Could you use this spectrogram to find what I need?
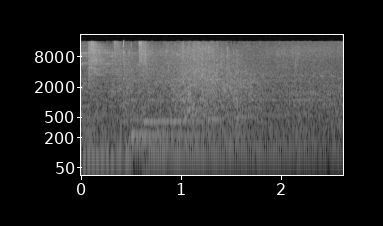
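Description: Seaside waves make a steady, rushing wash with a low hum beneath it, holding a fairly even level throughout.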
